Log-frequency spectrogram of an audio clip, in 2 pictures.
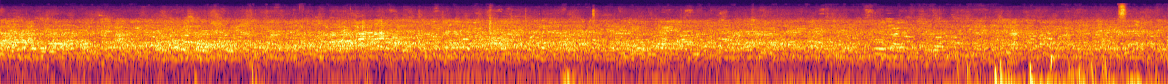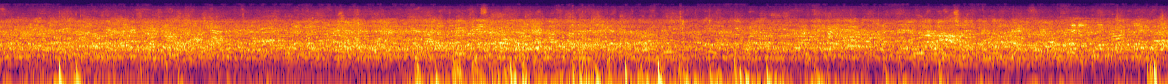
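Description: A young woman speaks calmly through a microphone and loudspeaker in a large echoing space.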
